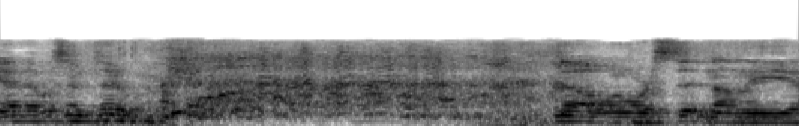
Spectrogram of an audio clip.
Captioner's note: laughs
